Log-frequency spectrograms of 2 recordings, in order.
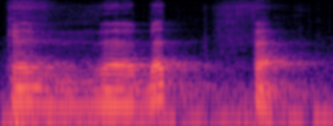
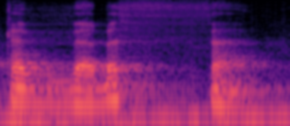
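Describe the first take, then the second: First: The t and th are both clearly pronounced. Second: The t merges straight into the th sound. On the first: The speaker calls it right. "Ini dibaca izhar. Ta-nya jelas, tha-nya jelas" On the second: The speaker calls it wrong. "kalau dibaca dengan idgham maka antum bisa langsung ke tha"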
